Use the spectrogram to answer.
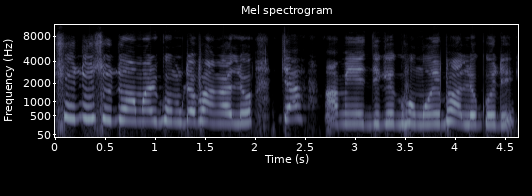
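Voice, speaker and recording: A woman's voice: high-pitched, moderate pace, fairly bright tone, no room sound. A woman voicing a grumpy, sleepy young girl doll who whines and scolds in a children's story. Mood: grumpy, annoyed.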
